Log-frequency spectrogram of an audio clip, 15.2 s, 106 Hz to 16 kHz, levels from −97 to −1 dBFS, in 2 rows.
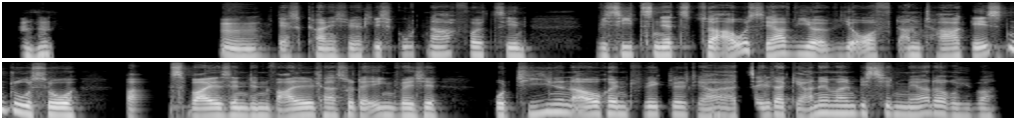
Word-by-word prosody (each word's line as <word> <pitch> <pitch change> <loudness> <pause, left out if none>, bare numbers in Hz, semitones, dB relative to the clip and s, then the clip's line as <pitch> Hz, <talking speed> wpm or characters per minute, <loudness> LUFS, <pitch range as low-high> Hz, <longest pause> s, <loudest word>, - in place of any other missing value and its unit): Mhm. 140 +3 -5 1.3
Mhm, 125 -2 -2
das 110 -2 -6
kann 125 -1 0
ich 120 0 -8
wirklich 125 +3 -4
gut 150 0 -12
nachvollziehen. 145 -3 -3 0.5
Wie 130 - -6
sieht's 145 +4 +2
'n 145 - +1
jetzt 145 0 +1
so 145 - +5
aus, 210 +9 +2
ja? 155 +4 +3
Wie, 150 -1 -1
äh 115 -4 +2
wie 130 +1 -3
oft 130 - -3
am 135 0 -5
Tag 130 +1 -2
gehst 145 - +2
'n 250 - 0
du 185 -6 +4
so 135 -2 +5 0.3
beispielsweise 125 +4 +3
in 135 - 0
den 130 0 -3
Wald? 135 +3 +3
Hast 135 -1 -1
du - - +2
da - - -1
irgendwelche 130 -1 0 0.4
Routinen 160 +7 -2
auch 155 +1 +4
entwickelt? 150 -1 -2
Ja, 125 +3 -3
erzähl 135 +1 -4
da 150 0 +3
gerne 145 +4 -2
mal 165 0 +2
'n 165 - -3
bisschen 160 -2 0
mehr 145 +3 -2
darüber. 130 -6 -5
140 Hz, 180 wpm, -22 LUFS, 130-150 Hz, 1.3 s, so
